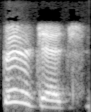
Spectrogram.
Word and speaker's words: Buttigieg: Buttigieg. It's like saying edge twice.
